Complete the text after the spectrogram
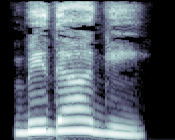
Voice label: "ಬಿದಾಗಿ", Kannada

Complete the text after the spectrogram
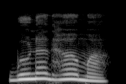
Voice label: "ಗುಣಧಾಮೆ", kannada

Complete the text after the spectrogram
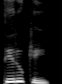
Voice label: "ತಿರುಕಿ", Kannada

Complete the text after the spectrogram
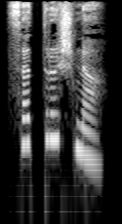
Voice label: "ಸ್ಥಿರೋಷ್ಣ", Kannada

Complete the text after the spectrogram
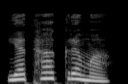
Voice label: "ಯಥಾಕ್ರಮ", Kannada; yathākrama; noun

